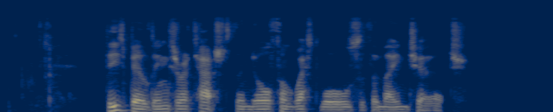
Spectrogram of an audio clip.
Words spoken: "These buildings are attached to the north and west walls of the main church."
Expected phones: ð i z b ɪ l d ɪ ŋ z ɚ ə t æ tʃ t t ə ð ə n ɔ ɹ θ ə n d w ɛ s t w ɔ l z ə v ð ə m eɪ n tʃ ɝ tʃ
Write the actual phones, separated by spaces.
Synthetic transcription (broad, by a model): ð i z b ɪ l d ɪ ŋ z ɚ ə t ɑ tʃ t t ə ð ə n ɔ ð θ ə n w ɛ s t w ɔ l z ə v ð ə m eɪ n tʃ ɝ tʃ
